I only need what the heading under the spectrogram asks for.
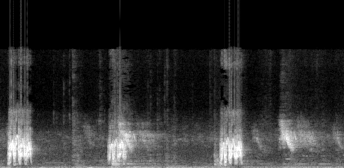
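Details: Female common myna calling: three loud, harsh, broadband squawks about one second apart, followed by a short descending whistled note, over faint low background rumble.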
